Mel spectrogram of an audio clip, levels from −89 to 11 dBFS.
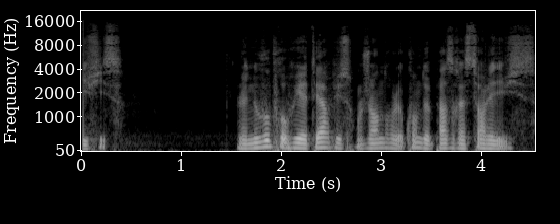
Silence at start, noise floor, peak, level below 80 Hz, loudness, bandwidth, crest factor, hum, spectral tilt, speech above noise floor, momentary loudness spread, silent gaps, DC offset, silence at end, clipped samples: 0 s; -73 dBFS; -10 dBFS; -54 dBFS; -28 LUFS; 14.5 kHz; 18 dB; none; -7 dB/octave; 45 dB; 13 LU; none; under 0.1%; 0 s; under 0.1%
